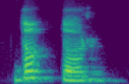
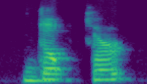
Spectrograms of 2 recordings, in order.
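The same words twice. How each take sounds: First: "doctor" pronounced the Spanish way; Spanish pronunciation. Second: "Doctor" pronounced the English way; English pronunciation. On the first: Teacher contrasting it with English, "doctor" with Spanish pronunciation. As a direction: say "doctor" as a Chilean Spanish word. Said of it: "en Chile". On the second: Teacher showing learners the word in English, "Doctor" with English pronunciation. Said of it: "en inglés". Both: Shown as a demonstration.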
